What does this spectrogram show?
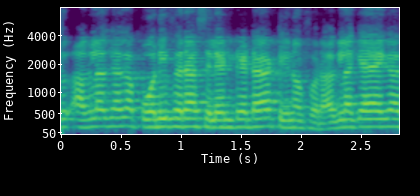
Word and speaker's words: Ctenophora: हाँ, अगला लिखना है टीनोफोरा। Ctenophora. टीनोफोरा का स्पेलिंग क्या होता है?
